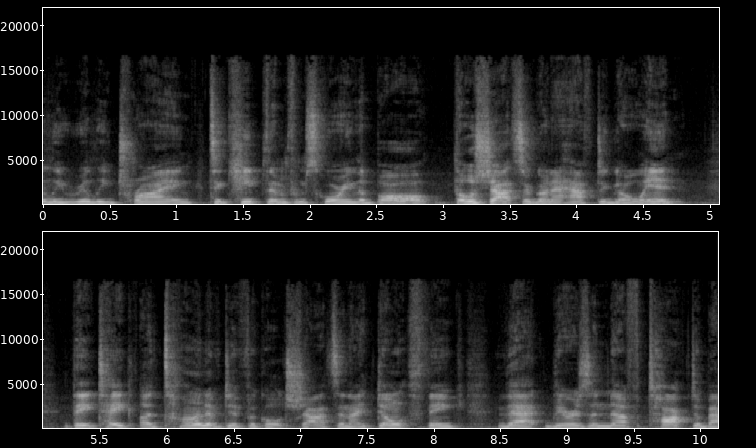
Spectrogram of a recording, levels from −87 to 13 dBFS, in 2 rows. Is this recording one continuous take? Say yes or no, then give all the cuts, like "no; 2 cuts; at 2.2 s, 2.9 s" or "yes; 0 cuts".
no; 1 cut; at 1.2 s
